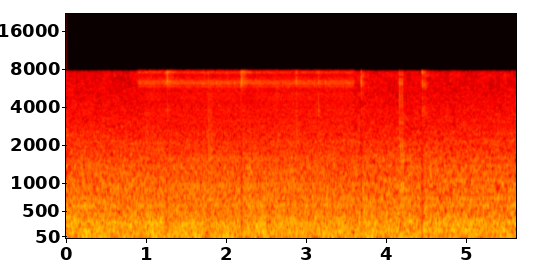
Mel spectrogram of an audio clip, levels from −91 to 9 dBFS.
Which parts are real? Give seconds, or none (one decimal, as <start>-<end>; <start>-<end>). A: 0.0-0.9; 3.6-5.6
